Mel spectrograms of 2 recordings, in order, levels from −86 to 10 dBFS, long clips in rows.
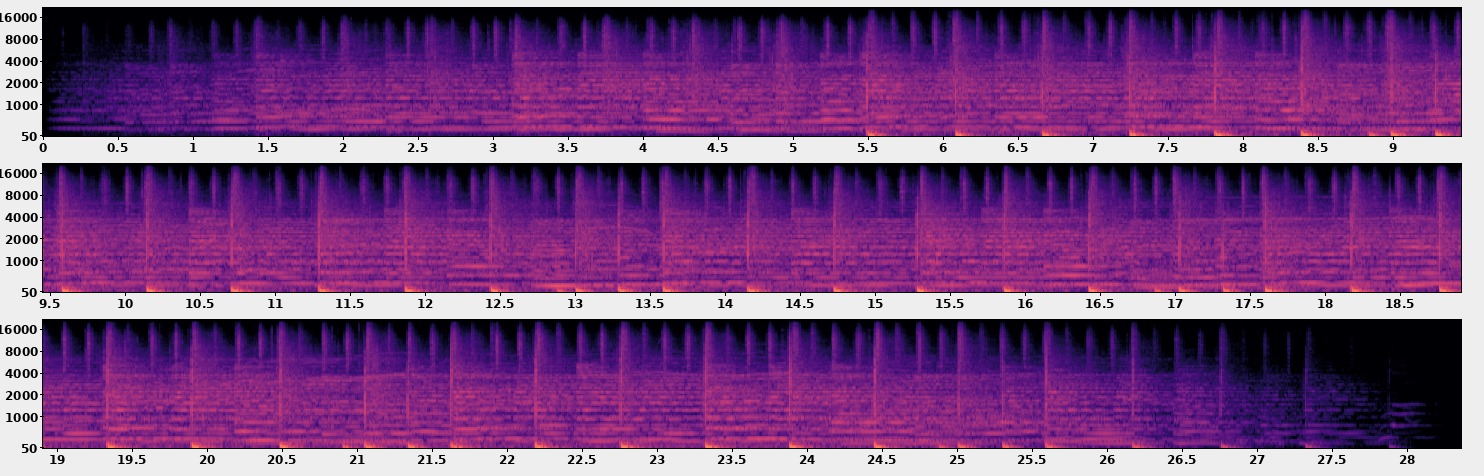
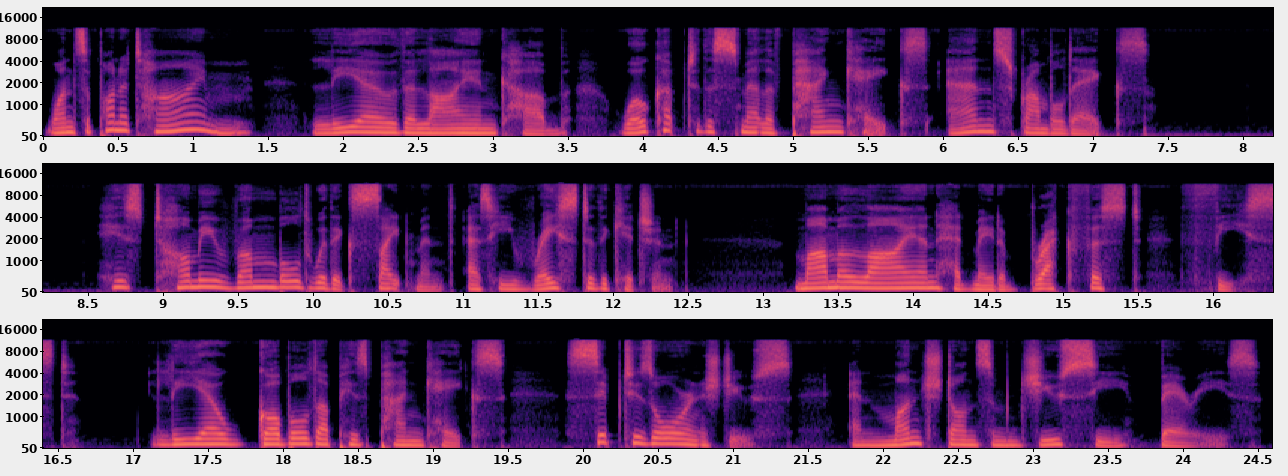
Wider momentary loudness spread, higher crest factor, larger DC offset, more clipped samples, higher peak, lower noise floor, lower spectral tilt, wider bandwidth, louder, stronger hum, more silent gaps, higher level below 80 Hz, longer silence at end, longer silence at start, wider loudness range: second, 9 LU vs 12 LU; about the same, 20 dB vs 22 dB; neither; neither; second, -8 dBFS vs -2 dBFS; about the same, -60 dBFS vs -60 dBFS; about the same, -4 dB/octave vs -4.5 dB/octave; first, over 20 kHz vs 12 kHz; second, -28 LUFS vs -22 LUFS; neither; neither; first, -30 dBFS vs -48 dBFS; first, 0.95 s vs 0.1 s; first, 0.45 s vs 0.05 s; about the same, 5 LU vs 4 LU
